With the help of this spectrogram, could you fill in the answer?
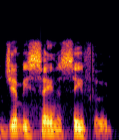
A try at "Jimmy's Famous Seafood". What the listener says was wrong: Because it sounds like you're saying same ass seafood.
